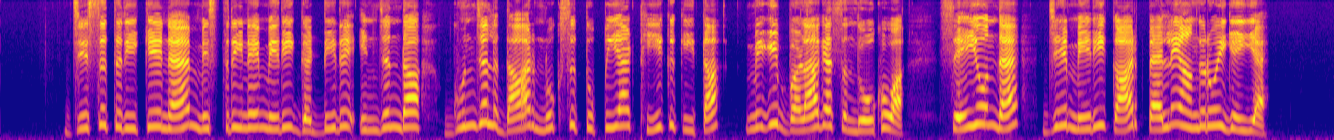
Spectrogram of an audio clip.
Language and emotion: Dogri, happy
